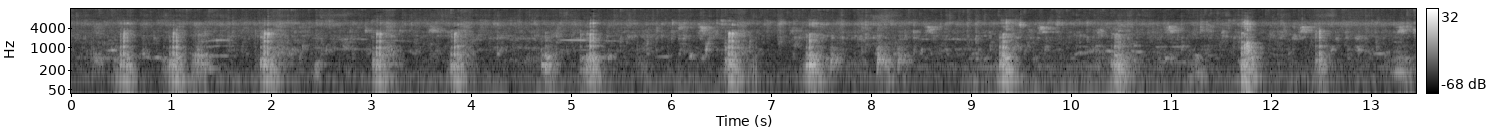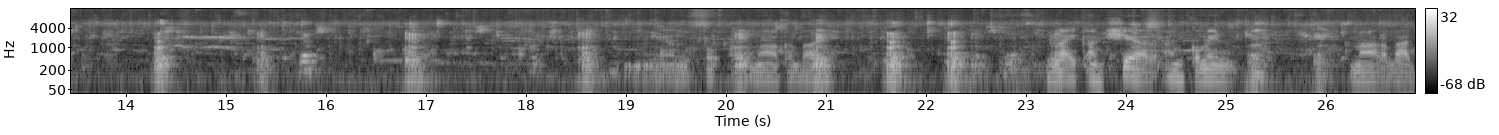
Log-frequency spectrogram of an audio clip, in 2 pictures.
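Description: A pig snuffles and chomps while rooting at the ground.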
